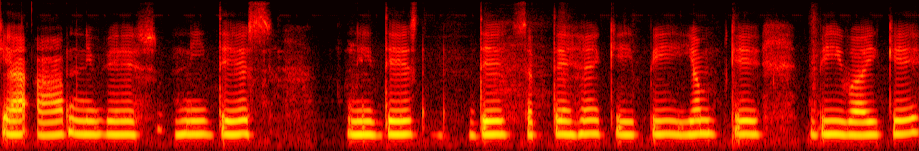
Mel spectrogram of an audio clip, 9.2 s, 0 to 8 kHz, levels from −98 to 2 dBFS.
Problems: none marked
